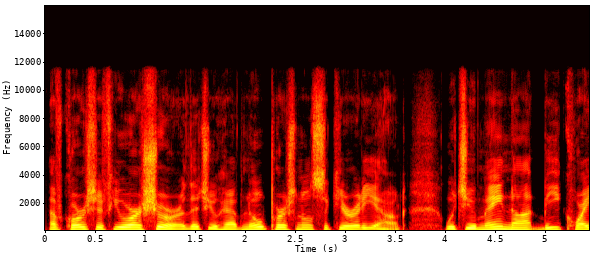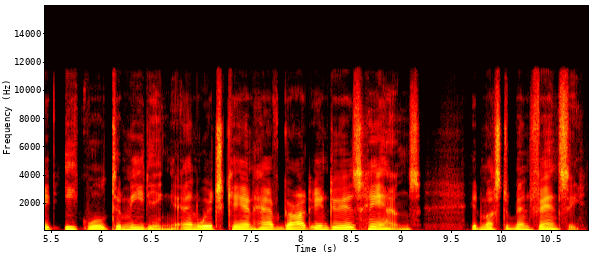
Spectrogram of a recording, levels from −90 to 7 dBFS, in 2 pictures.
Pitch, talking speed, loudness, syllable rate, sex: 125 Hz, 195 wpm, -17 LUFS, 4.8 syllables/s, male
